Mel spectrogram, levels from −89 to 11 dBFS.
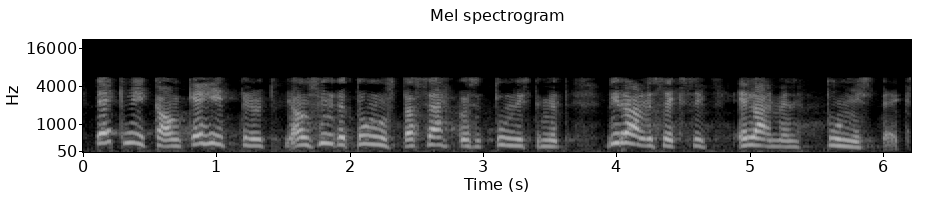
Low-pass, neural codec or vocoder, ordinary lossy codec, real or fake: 5.4 kHz; codec, 16 kHz, 4 kbps, FreqCodec, smaller model; none; fake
